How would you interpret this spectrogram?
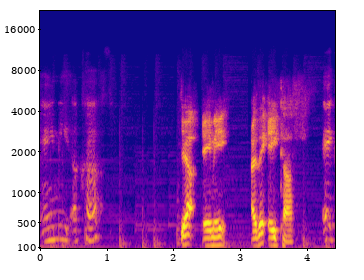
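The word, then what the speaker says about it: Amy Acuff: i'm glad you said that so am i pronouncing this right amy a cuff yeah amy are they acuff five-time olympian praises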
